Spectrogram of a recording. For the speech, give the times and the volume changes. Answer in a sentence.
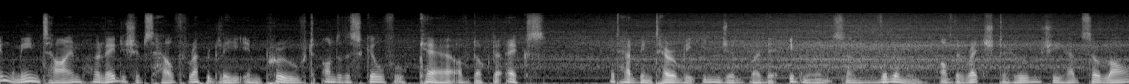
You can hear the speech from 0.0 to 11.2 s, at a steady volume.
